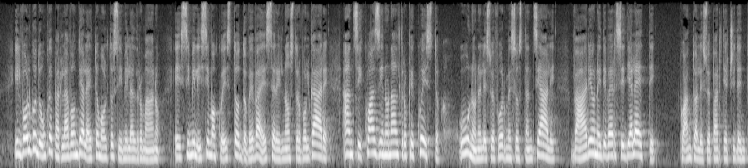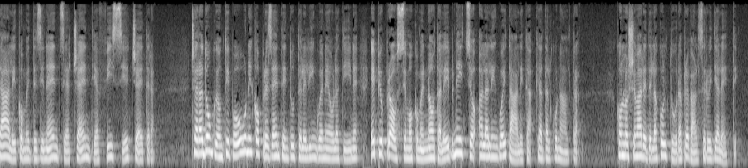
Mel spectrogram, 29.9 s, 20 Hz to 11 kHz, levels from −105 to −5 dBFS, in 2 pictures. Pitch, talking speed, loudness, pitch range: 160 Hz, 150 wpm, -16 LUFS, 145-195 Hz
